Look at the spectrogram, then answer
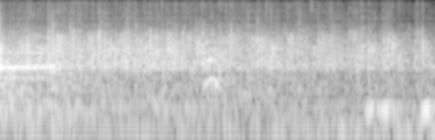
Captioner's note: attendees cheering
